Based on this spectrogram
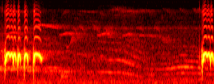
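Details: Zebra dove of local stock in loud song, played to prompt caged doves to reply: a clear four-note cooing phrase, a pause with faint distant whistles from other birds, then the next phrase starting.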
